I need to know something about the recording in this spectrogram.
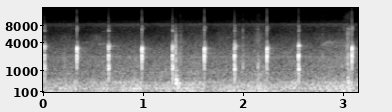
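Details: BMW E92 325 manual coupe after an instrument cluster repair with needles removed, indicator buzzer speaker replaced to fix missing tick: crisp even ticks about three per second with a quiet background; turn signal ticking works normally.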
